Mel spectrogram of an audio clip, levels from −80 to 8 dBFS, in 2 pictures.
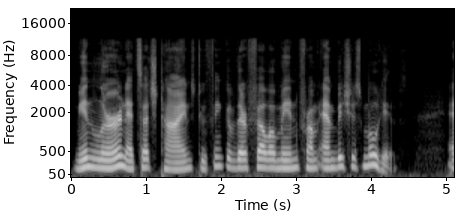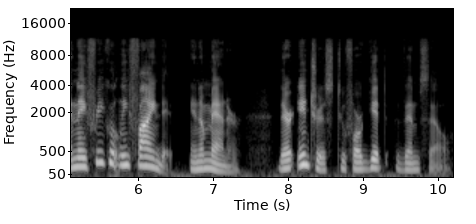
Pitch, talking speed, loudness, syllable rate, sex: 155 Hz, 160 wpm, -19 LUFS, 4.6 syllables/s, male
